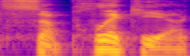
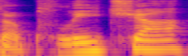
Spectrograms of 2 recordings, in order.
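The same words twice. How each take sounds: First: The c is a hard k sound. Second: The c is a soft ch-like sound. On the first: "the C should always be pronounced with a hard sound, so I'm going with" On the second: "sounds more like a modern Italian pronunciation"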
